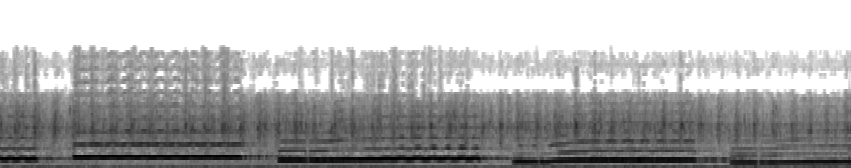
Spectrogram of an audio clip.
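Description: Background music: a flute-like wind instrument plays a slow melody of long held notes with vibrato, each gliding up into pitch and then held for about two seconds, the line stepping lower over the phrase.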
